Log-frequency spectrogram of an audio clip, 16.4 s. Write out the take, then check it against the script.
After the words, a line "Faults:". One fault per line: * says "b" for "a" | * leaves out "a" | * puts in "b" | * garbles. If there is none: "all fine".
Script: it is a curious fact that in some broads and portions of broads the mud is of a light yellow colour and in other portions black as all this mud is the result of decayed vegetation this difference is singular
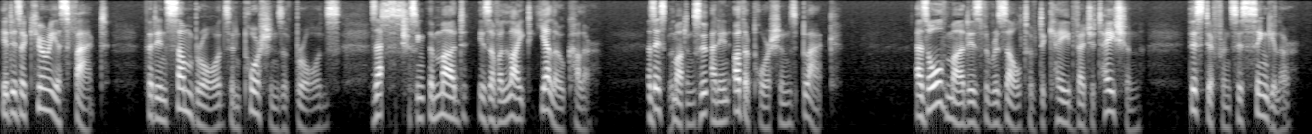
it is a curious fact that in some broads and portions of broads [garbled] the mud is of a light yellow colour [garbled] and in other portions black as all mud is the result of decayed vegetation this difference is singular
Faults:
* garbles
* garbles
* leaves out "this"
